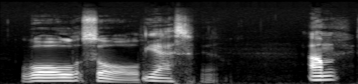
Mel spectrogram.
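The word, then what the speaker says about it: Walsall: thriller at home to warsaw not warsaw wall saw yes yeah um it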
